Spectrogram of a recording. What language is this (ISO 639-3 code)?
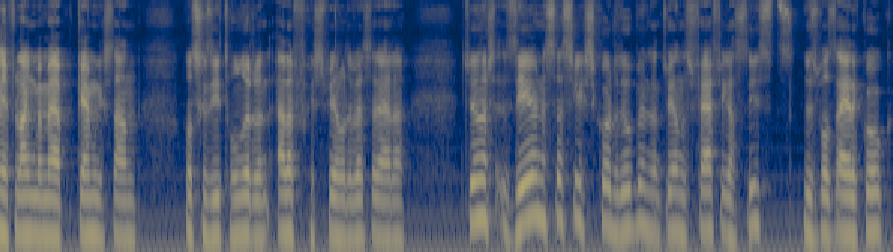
nld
